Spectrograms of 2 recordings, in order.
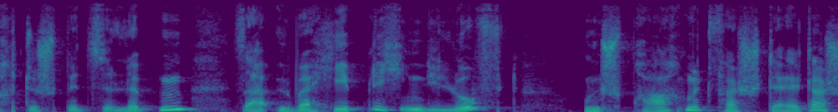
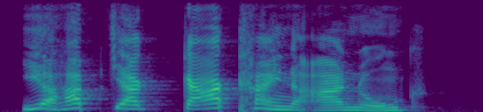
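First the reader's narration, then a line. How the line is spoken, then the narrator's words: Shouting. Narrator (German): schrie Leopold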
